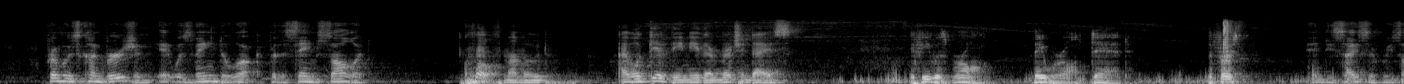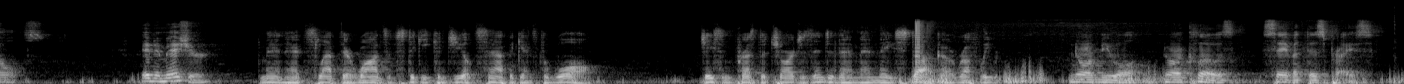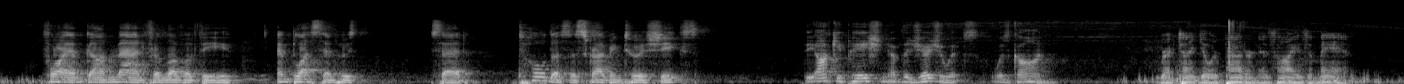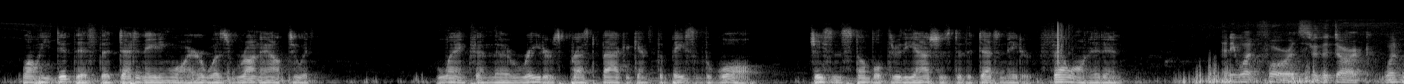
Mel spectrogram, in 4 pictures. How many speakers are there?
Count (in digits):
3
